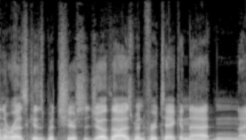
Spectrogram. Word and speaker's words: Theismann: redskins but cheers to joe theismann for taking that and i know it ended his career but well joe thiesman until he decided to change the pronunciation of his name to rhyme with heisman okay on that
